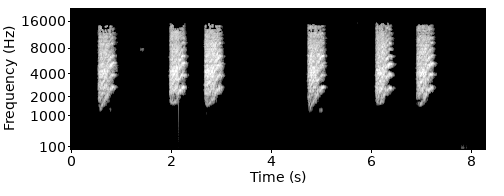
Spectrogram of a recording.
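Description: A California Scrub-Jay gives six harsh, raspy, scratchy notes, each about half a second long, at an uneven pace with silent gaps between.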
